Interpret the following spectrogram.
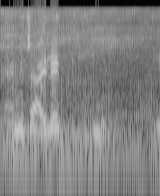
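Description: A person talking, over a steady low hum.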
